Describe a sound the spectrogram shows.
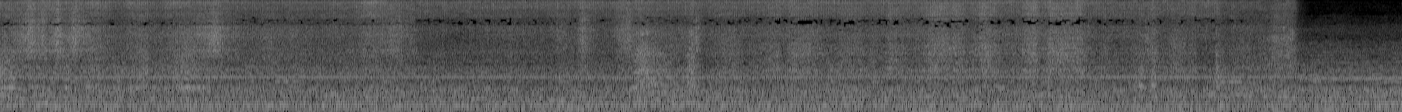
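An airbrush hisses softly as it sprays paint.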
